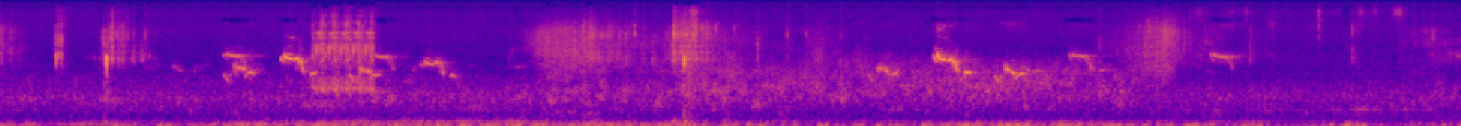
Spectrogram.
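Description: light-vented bulbul calling

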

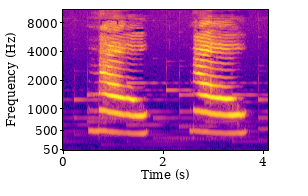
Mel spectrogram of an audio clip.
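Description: kitten meowing

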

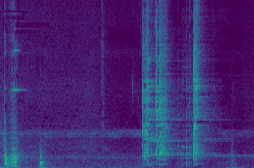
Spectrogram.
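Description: glasses clinking

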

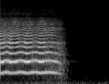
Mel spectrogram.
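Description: sheep bleating

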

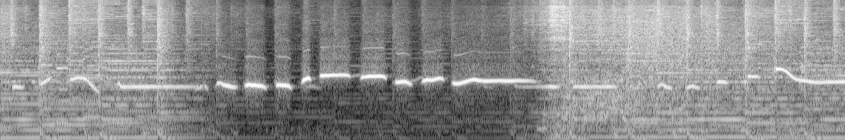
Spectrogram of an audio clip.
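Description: whistled song melody

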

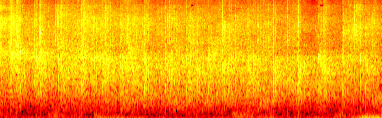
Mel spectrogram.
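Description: audience applause

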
